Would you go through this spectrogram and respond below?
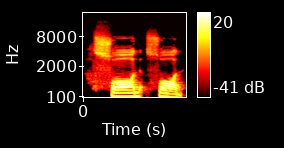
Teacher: زبان کو آپ نے اس طرح سے پڑھنا ہے جیسے سپون کی طرح بنانا ہے، اور ہوا کو اس کے بیچ سے نکالنا ہے تاکہ یہ موٹا پڑھا جائے، بھاری پڑھا جائے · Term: ہیوی لیٹر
